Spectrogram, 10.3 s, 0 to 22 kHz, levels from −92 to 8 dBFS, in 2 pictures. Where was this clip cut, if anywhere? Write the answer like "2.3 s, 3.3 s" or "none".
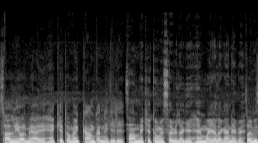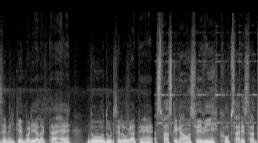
2.5 s, 4.8 s, 8.2 s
